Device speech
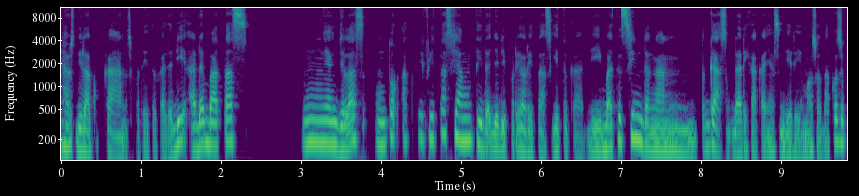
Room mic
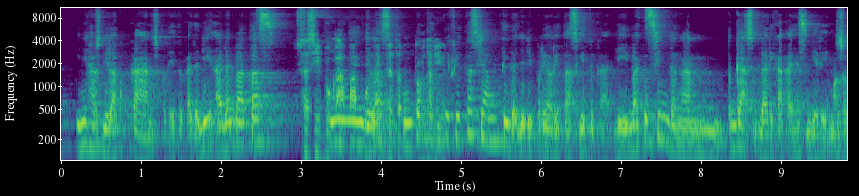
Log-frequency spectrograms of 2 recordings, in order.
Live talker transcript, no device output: Sesibuk apapun, jadi tetap menjadi

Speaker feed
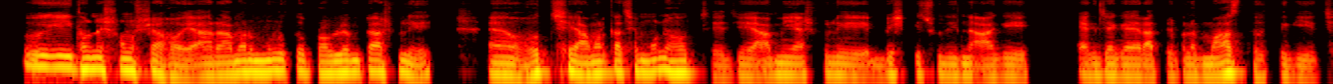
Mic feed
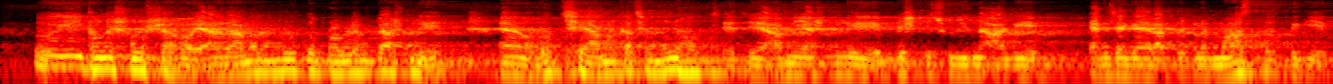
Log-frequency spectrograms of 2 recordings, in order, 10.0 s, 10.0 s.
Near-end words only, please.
none

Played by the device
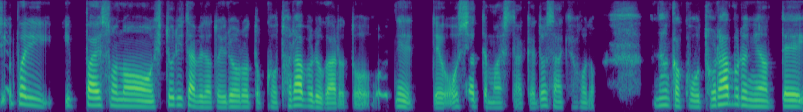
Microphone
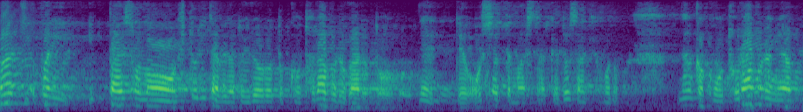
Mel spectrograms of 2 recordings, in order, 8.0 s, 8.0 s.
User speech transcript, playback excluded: none

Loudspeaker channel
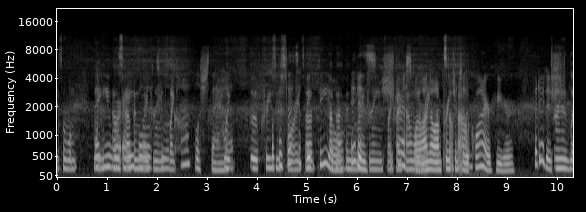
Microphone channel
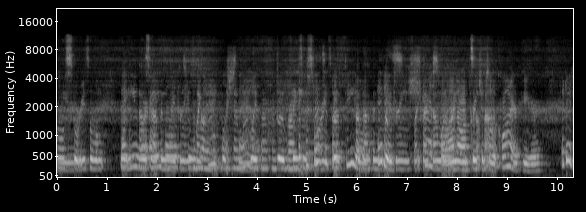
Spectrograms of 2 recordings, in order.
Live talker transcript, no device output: writing, like, I wanna get back into writing,

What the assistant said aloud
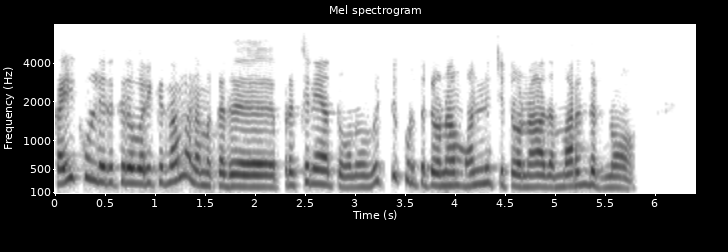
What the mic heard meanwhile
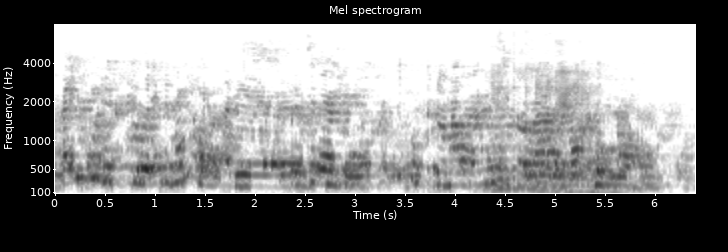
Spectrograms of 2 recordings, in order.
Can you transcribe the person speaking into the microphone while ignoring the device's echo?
இத பத்தி உங்களோட எண்ணம் என்ன?

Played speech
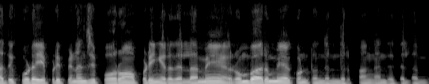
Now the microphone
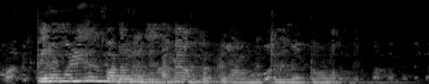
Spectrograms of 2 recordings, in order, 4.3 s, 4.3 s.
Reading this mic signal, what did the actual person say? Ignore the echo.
பிற மொழிகள் பாடல்கள் எல்லாமே நமக்கு அப்படிதான் வந்துட்டு தோணும்.

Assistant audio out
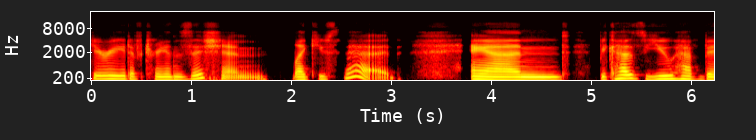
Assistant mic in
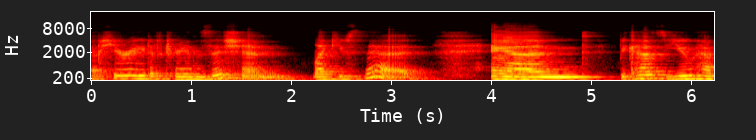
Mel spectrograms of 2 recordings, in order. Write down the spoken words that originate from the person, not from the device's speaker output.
none

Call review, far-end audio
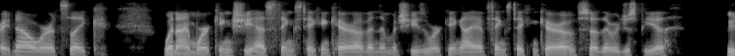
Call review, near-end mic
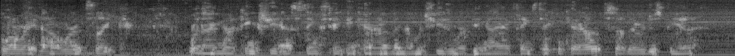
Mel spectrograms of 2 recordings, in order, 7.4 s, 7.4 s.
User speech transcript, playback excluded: none

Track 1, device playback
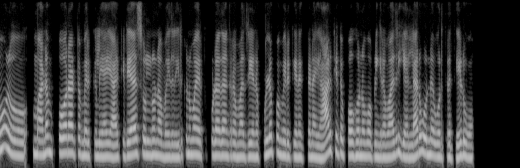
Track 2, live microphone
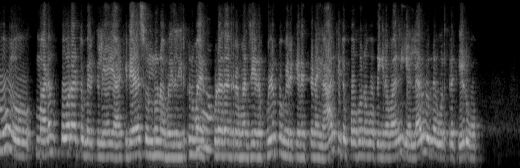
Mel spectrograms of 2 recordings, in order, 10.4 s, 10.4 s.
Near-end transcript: ஆமா. ஆனா

